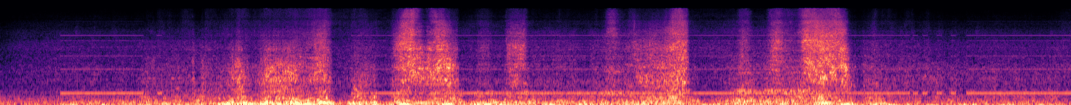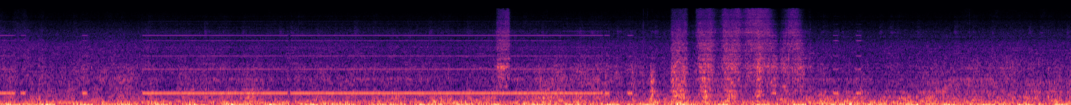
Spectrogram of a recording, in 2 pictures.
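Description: High-pressure washer jets spraying a car, in loud hissing bursts mostly in the first half and again near the end, over a constant low rumble in the wash bay. A steady whine runs under it and breaks off a few times.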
